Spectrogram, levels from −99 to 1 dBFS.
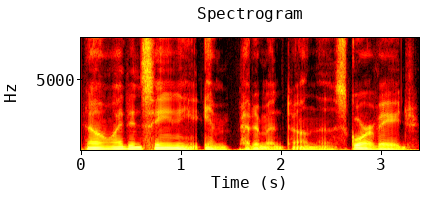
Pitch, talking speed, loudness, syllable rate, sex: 85 Hz, 195 wpm, -17 LUFS, 5.3 syllables/s, male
